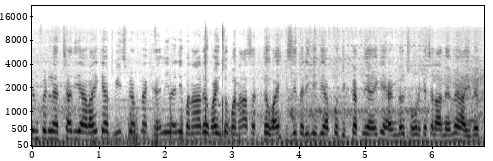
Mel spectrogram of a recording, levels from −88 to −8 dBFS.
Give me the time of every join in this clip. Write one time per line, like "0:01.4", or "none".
none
